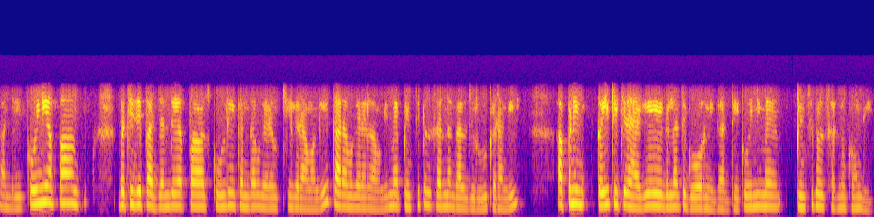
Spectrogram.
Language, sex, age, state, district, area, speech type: Punjabi, female, 18-30, Punjab, Muktsar, rural, conversation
